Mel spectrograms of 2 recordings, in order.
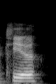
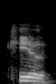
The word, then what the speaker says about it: Kiel: Yeah, Kiel. Kiel. With an L at the end.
